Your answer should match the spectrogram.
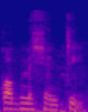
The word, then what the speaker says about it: cognoscenti: இந்த cognoscentiல இருக்கக்கூடிய இந்த எஸ்சியை வந்து சென்ட் அப்படின்னு ப்ரொனவுன்ஸ் பண்ணிடக்கூடாது. இது வந்து இந்த ஃபேஷனில் இருக்கக்கூடிய இந்த இஷ்யூ சவுண்டு. ஸோ cognoscenti அப்படின்னு ப்ரொனவுன்ஸ் பண்ணணும். இந்த cognoscenti அப்படிங்கிற இந்த வேர்டுக்கு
